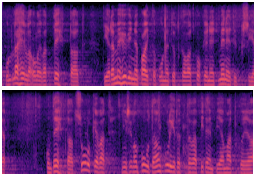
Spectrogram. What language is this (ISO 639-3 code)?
fin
